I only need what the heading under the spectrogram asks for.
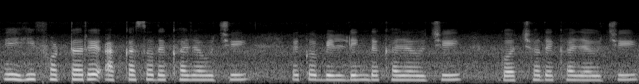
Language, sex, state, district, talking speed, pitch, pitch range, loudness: Odia, female, Odisha, Malkangiri, 120 wpm, 215 Hz, 210-225 Hz, -18 LUFS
